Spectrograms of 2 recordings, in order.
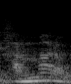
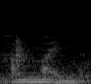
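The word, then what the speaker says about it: γ: 근데 읽을 땐 감마라고 읽어요. 감마. 영어로도 감마입니다.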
